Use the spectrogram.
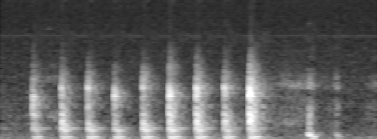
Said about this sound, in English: Someone's going to knock on your door. It's the lawnmower kid.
